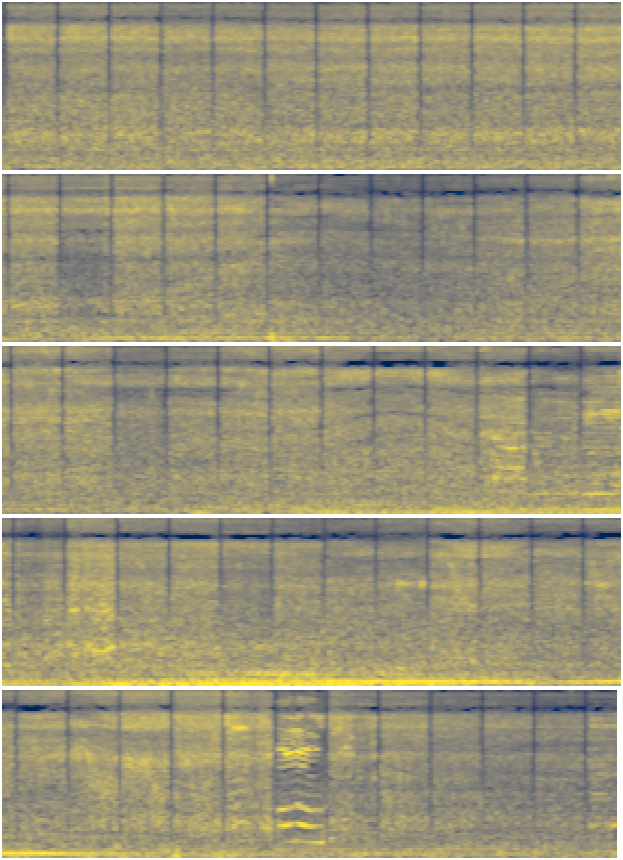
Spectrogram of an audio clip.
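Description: Steady hiss of noise spread evenly from low to high pitches, with a low rumble swelling in the middle stretch and fading again.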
